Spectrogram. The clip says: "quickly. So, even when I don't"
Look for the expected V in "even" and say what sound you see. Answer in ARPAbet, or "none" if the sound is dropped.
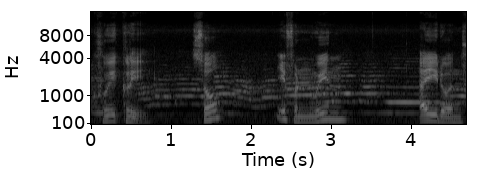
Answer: F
